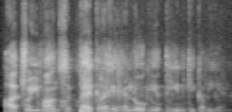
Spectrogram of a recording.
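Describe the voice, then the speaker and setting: A man preaching a fervent religious sermon, swinging from loud exhortation to low, earnest tones. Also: moderate pace, a crowd in the background. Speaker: Islamic preacher. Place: madrasa gathering.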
